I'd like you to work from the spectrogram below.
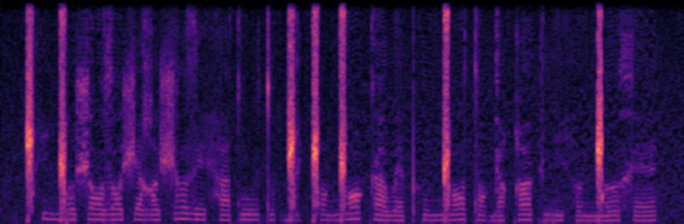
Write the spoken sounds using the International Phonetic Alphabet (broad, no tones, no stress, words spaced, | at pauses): ǁʰiŋ͡ǁoʃɔzɔ ʃɛʁɤʃɤze hatwutu ɡ͡ǁiǁɔŋ͡ǁɔka wɛpʰuŋ͡ǁɔtɔ ɡɛqɤkrihɤ ŋ͡ǁɤxɛ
